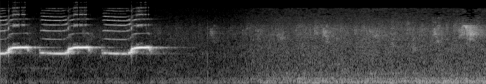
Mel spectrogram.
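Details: Masked laughingthrush mating call, meant to raise breeding drive: three loud, clear whistles, each dipping then rising, given about half a second apart and followed by quiet background hiss.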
